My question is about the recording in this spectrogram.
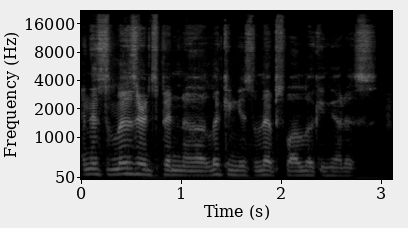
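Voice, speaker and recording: A man's voice: on the low side, fairly even intonation, a little fast, soft background music, natural voice. A man playing a big, doting orc warrior. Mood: confiding.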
